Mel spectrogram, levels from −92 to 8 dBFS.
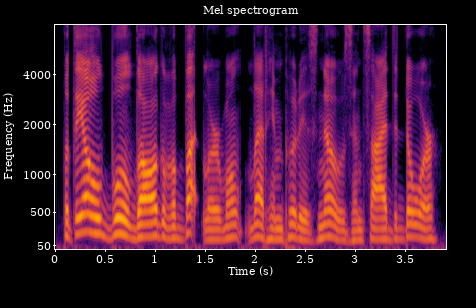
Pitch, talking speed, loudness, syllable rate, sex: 155 Hz, 245 wpm, -18 LUFS, 5.4 syllables/s, female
